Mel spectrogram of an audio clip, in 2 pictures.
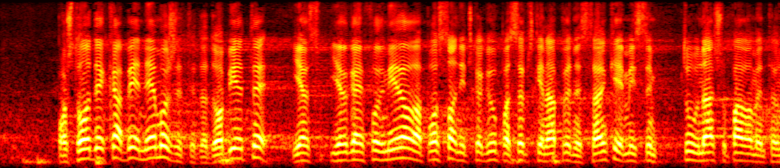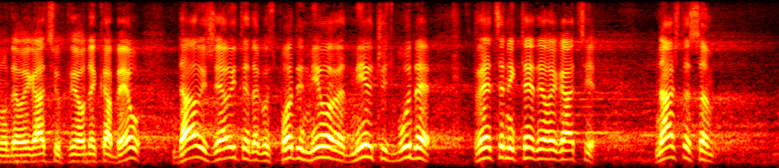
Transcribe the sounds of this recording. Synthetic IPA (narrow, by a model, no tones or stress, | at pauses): po̞ʃt̪ood̪ekabe̞ne̞mo̞ʒe̞t̪e̞d̪ad̪o̞bije̞t̪e̞jeɾje̞ɾɡaje̞fo̞ɾmiːɾalapo̞slˠanit͡ʃkaɡɾuːpasr̩pske̞naːpɾe̞d̪ne̞st̪ɾaŋkemislim | t̪uːnaʃupaɾlˠame̞nt̪aɾnud̪ele̞ɡaːt̪sijupɾiod̪ekabeu | d̪aliʒe̞lit̪e̞d̪aɡo̞spo̞d̪inmilˠo̞ɾad̪miɾt͡ʃit͡ɕbud̪e̞pɾet̪se̞d̪nik̚t̪e̞d̪ele̞ɡaːt̪sije̞ | naʃt̪asam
